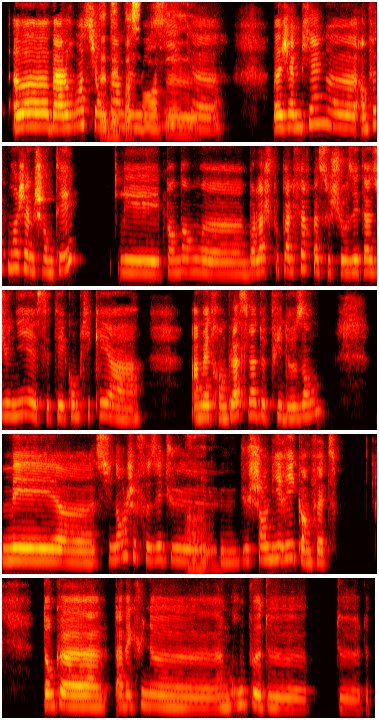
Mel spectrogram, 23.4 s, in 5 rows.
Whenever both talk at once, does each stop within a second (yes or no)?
no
